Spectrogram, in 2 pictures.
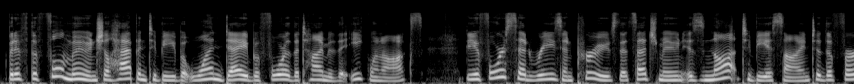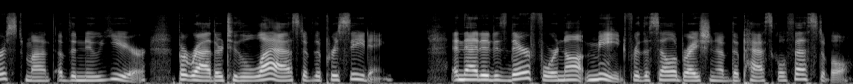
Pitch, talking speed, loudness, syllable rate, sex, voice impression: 205 Hz, 210 wpm, -17 LUFS, 5.5 syllables/s, female, very feminine, very adult-like, thin, tensed, powerful, very bright, hard, very clear, fluent, slightly cute, cool, very intellectual, very refreshing, very sincere, slightly calm, friendly, reassuring, very unique, very elegant, wild, sweet, lively, strict, slightly intense, slightly sharp, slightly light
